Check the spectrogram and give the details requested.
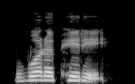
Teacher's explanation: What▁和▁a▁两个词连在一起，辅元连读▁,t▁在两个元音发音中间倾向于发的这样的音。有一个小小的浊化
